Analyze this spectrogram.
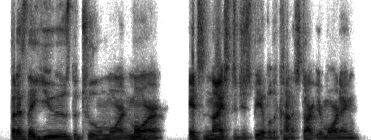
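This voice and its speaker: Over a quiet background, a man with a New York accent speaks in a fairly low pitch with a bright, sharp tone. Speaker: software sales demo presenter. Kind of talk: product demo webinar. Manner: fast; casual, filler-heavy.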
